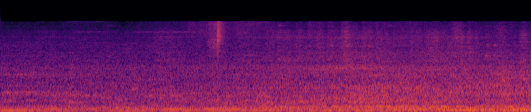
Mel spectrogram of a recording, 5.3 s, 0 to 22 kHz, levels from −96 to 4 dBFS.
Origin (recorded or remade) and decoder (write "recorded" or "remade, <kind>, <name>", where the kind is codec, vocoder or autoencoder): recorded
